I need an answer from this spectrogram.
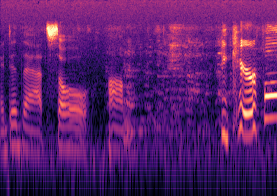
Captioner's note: laughter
